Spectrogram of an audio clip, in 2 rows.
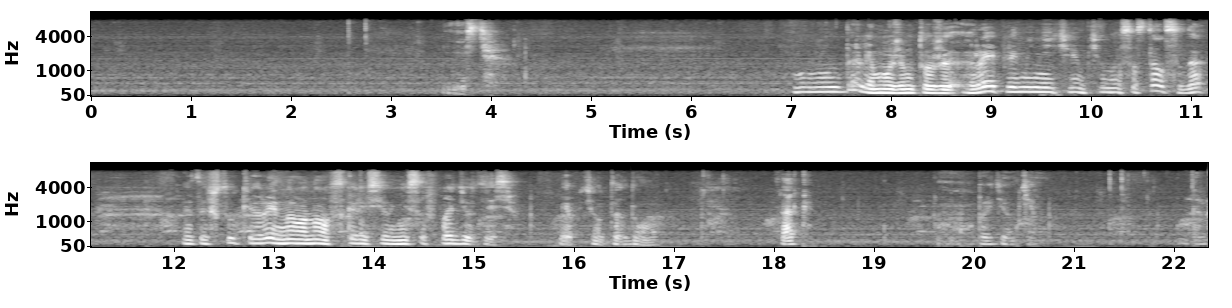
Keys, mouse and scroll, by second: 3.0-3.9 scroll down 5, 6.3 scroll down 1, 21.3 click, 22.2-22.3 drag.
